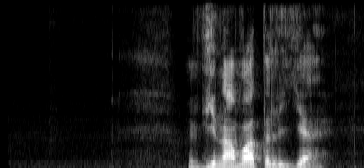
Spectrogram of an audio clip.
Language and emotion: Russian, angry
